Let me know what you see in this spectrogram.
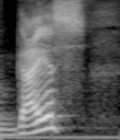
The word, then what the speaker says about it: Gaius: His name is, I believe it's pronounced Gaius Charles, G-A-I-U-S or Gaius.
